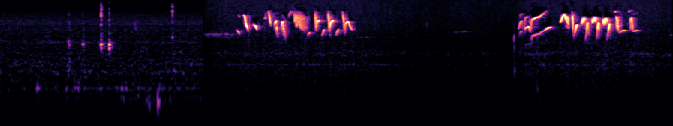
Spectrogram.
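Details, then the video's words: American goldfinch in breeding plumage sings two bursts of rapid, high, twittering and warbled notes, each about two seconds long, with a few faint chirps before the first burst. "Chardonneret jaune, chant / American Goldfinch, song"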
